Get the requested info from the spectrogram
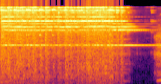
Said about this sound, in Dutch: En daarnaast heb ik een bel, een koperen bel. Ah, en die koperen bel die stond bij ons op de vensterbank.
